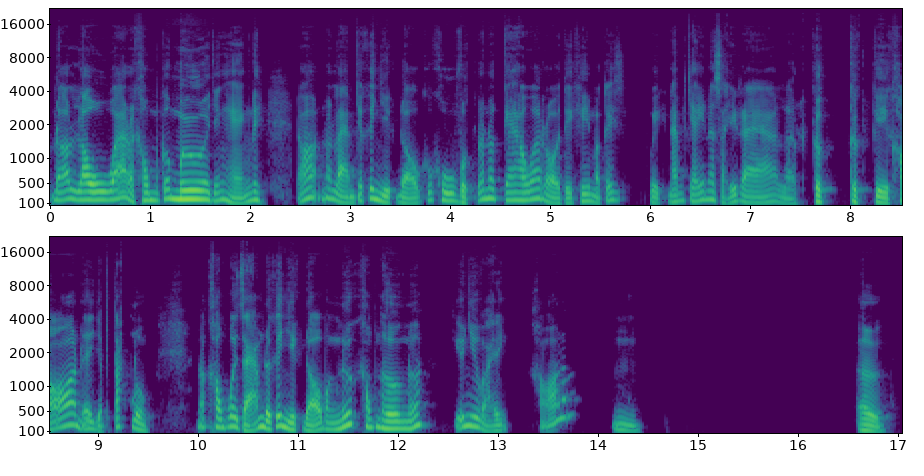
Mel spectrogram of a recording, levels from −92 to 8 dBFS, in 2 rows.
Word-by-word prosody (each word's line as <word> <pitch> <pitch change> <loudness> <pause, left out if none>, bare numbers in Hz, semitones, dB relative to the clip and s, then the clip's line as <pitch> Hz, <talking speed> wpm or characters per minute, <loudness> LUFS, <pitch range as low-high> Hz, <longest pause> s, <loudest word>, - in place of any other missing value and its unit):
đó 160 +2 -2
lâu 165 -2 +5
quá 165 +2 +3
rồi - - 0
không 155 0 -1
có 185 - 0
mưa 175 -1 +9
chẳng 160 +3 -2
hạn 110 0 -2
đi. 160 - 0 0.4
Đó, 200 +7 -2
nó 195 0 -3
làm 110 -10 -1
cho 145 - -5
cái 190 - +1
nhiệt 120 -8 +1
độ 100 -3 -1
của 155 +9 -9
khu 155 -2 0
vực 115 -5 -2
đó 165 - -3
nó 190 - +1
cao 155 -1 0
quá 185 +2 +1
rồi 110 - -1
thì 100 - -3
khi 140 +9 -3
mà 120 - -4
cái 150 - -6
x 155 - -17 0.3
việc 110 +1 -6
đám 125 +4 -5
cháy 145 +3 -4
nó 170 - -2
xảy 140 -5 -5
ra 115 -4 -4
á, 130 - -8
là 95 -5 -9 0.2
cực 125 -2 +1 0.2
cực 125 - -2
kỳ 110 -3 +3
khó 180 - +1
để 190 - -1
dập 120 -6 -5
tắt 180 0 -6
luôn, 140 -8 0 0.5
nó - - -7
không 180 -1 -2
có 190 -1 +3
giảm 185 +2 +2
được 150 - +5
cái 200 - +3
nhiệt 135 -7 +3
độ 115 +2 +2
bằng 135 +1 -2
nước 210 +6 +5
không 175 0 -2
thường 145 -1 +5
nữa, 190 +9 +1 0.3
kiểu 180 - -3
như 195 -2 +3
vậy, 105 -1 -5 0.2
khó 280 - -6
lắm. 365 - -7 0.5
Ừm. 110 -4 -6 2.2
Ừ. 110 -5 0
150 Hz, 230 wpm, -23 LUFS, 120-175 Hz, 2.2 s, mưa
